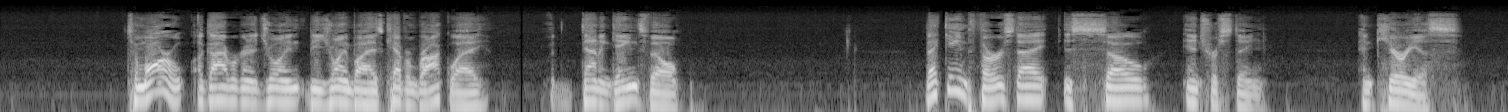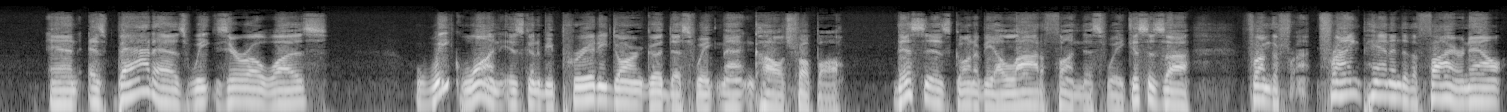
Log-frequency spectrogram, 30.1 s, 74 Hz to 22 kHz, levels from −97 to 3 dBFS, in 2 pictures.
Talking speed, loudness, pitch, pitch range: 135 wpm, -18 LUFS, 110 Hz, 95-130 Hz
